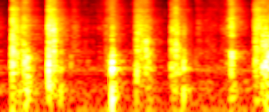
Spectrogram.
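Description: A deck of oracle cards being shuffled by hand: short, sharp card clicks coming irregularly, about seven in two seconds.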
